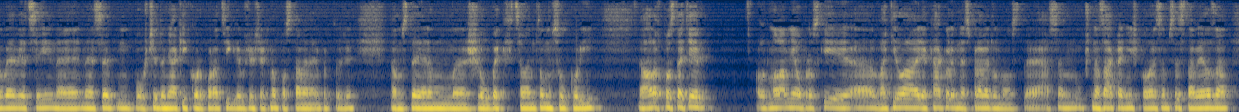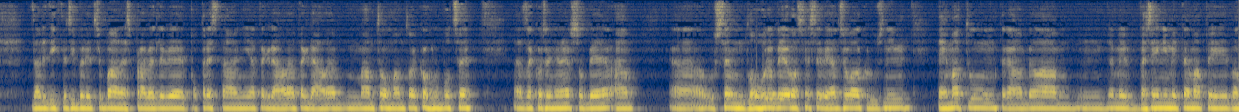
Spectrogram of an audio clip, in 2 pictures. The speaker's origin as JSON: {"language": "Czech", "town": "Hradec Králové", "region": "Hradec Králové Region", "country": "Czechia", "tie": "born or raised there", "moved": "as an adult", "said": "Narodil jsem se v Hradci Králové, tam jsem chodil na základní školu i na gymnázium, pak jsem odešel do Prahy na právnickou fakultu"}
